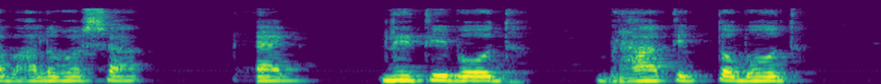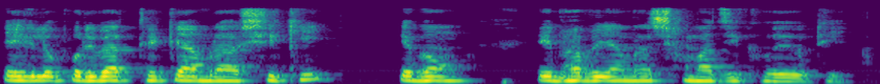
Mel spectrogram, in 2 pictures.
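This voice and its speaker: Male teacher, slow lecture. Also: fairly high pitch, a little mellow. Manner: explains slowly, with many "um" and "ah" fillers. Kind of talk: classroom lecture. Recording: dull lo-fi recording.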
